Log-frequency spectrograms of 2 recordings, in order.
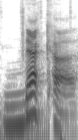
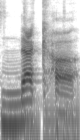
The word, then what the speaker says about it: NECA: NECA. It's NECA, okay? Yeah.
